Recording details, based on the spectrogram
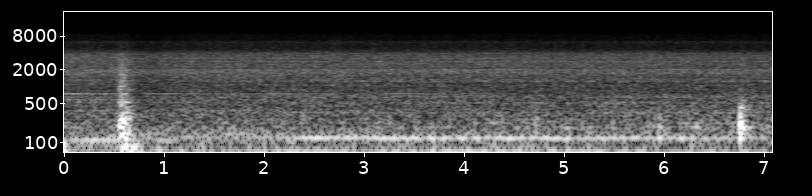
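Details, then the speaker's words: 2011 GMC Acadia 3.6L V6, about 130,000 miles, after timing chain replacement with engine dropped out the bottom; fires right up, smooth even idle with steady hum and no chain rattle or ticking, normal idle. "and pretty much started like that the first time too fired right up this engine was running and driving before I started"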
